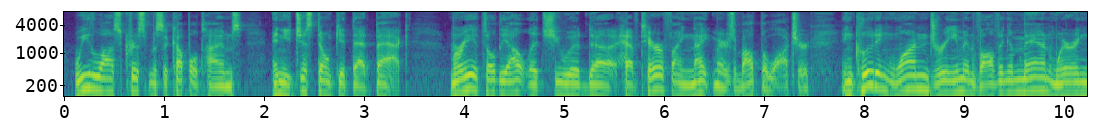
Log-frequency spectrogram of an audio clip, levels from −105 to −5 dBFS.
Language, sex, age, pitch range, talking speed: English, male, 40-59, 105-140 Hz, 195 wpm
